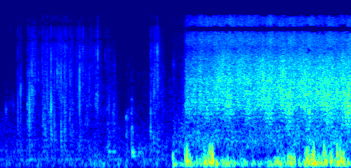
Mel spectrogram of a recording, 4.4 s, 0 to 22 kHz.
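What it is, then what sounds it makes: Wet pile rug being scrubbed. A small, wet, Persian-style woven pile rug of wool-type textile, about 1 m long, lies flat on a soapy plastic sheet while a kneeling man scrubs its pile back and forth with a handheld scrub brush. Quiet, scattered wet rustles and crinkles give way after about two seconds to a loud, continuous, bright scrubbing hiss with soft low thumps from each brush stroke.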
